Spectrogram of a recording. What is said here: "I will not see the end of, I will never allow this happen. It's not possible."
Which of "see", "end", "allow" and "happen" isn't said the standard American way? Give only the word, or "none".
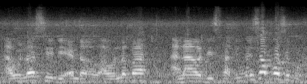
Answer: happen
